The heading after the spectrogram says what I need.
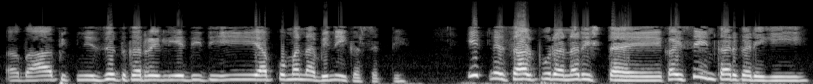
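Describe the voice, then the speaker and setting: Woman acting older housemaid, sly and stubborn, colloquial servant speech, medium pitch, dry storybook recording. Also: unhurried, darkish tone, no room sound, natural voice. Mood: feigned reluctance. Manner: colloquial, rustic servant's way of talking. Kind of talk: scripted audio story dialogue.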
